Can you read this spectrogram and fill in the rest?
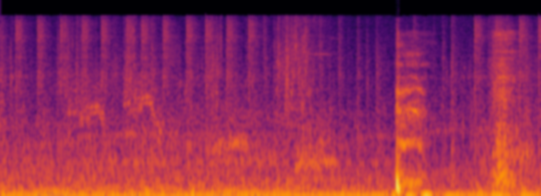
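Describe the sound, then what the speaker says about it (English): A person gives a single sharp, close cough with a short rough tail, over a steady background of game noise. "sorry about all the coughing."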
